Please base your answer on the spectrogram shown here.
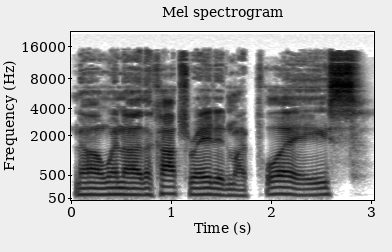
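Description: American guy in his 50s telling life stories on a podcast, lowish voice, close dry mic. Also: flat delivery, slow, darkish tone, clean tone, no echo. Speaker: podcast guest, electrician. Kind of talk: casual personal storytelling. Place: indoor podcast studio. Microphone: close studio microphone on a stand.

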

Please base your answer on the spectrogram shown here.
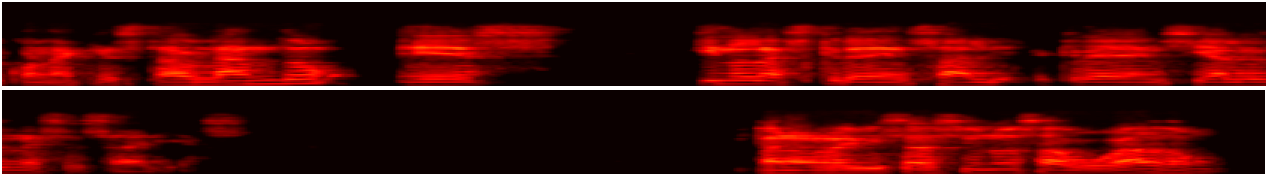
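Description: Guy explaining stuff on a video call, chatty n a bit hesitant, kinda muffled sound. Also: medium pitch. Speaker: immigration legal representative giving an online presentation. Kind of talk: informal explanatory presentation. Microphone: video call computer microphone. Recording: dull lo-fi video call audio.

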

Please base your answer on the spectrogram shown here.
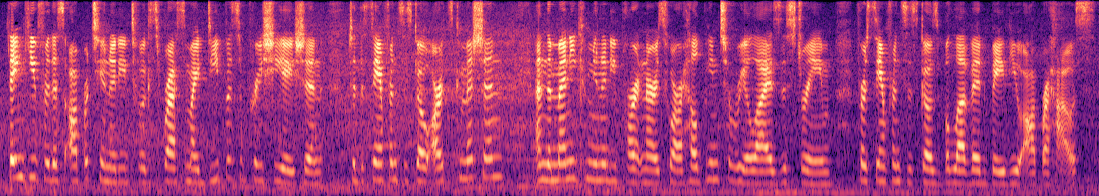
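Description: Young woman reading a letter at an outdoor podium, slightly high voice, street noise behind. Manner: measured, formal reading. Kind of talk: reading a prepared letter aloud. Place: outdoor press event on a city plaza. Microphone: podium mics from a short distance.

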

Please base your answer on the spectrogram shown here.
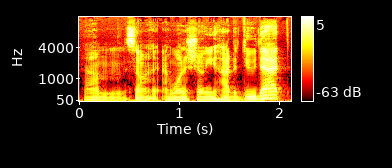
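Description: A man's voice: low-pitched, quick pace, warm tone. A man in his thirties casually presenting business bonuses on a livestream into a close mic, rambling with fillers and restarts, his voice worn from talking for hours. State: losing his voice, throaty. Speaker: agency owner presenting course bonuses. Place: home room indoors. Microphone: close studio mic in frame.

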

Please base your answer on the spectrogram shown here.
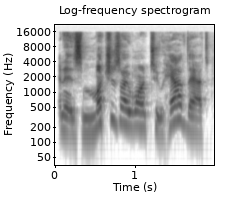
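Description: Middle-aged male host, higher-pitched voice, emphatic ranting commentary, repeats words, close desk mic. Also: expressive, normal speed. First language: English. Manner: gestures broadly with hands while talking. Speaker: English teacher and channel host. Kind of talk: opinionated commentary to camera. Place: small home studio room with bookshelves, indoors. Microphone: podcast mic on desk in front of him.

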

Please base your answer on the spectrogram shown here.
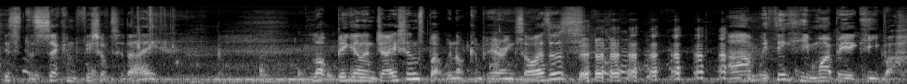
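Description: A man's voice: fairly high pitch, big pitch swings, normal speed, long pauses. A man joking to the camera during a casual fishing trip on a small boat. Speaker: fishing companion. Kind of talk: casual chat. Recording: noisy outdoor audio from far off.

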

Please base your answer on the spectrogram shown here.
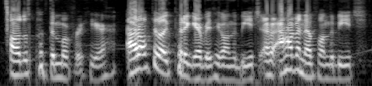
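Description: A young woman from the American Midwest with a Midwest accent and a slight vocal fry, chatting bluntly and swearing while commenting on gameplay. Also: fairly low pitch, racing. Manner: chatty, blunt, swears freely, reads game dialogue aloud flatly. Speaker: gaming streamer.

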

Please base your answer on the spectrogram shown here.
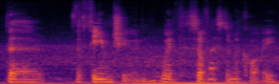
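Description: A man's voice: mid-range voice, flat delivery, takes it slowly. A man in his twenties hosting a casual review chat, sitting close to the mic in a small bedroom. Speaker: host of review show. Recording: noisy room ambience.

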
